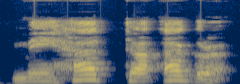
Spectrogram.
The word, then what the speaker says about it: Mahata Agra: Tribe 7, Mahata Agra, pronounced Mehata Agra.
